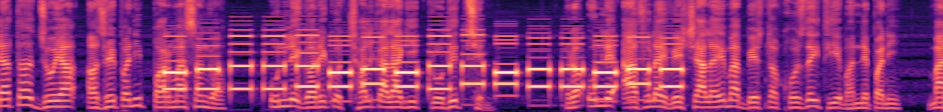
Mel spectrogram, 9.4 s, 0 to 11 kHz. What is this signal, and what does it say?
DTMF, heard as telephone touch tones, dialled by machine, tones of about 220 ms, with speech in Nepali. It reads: 1233648439755485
